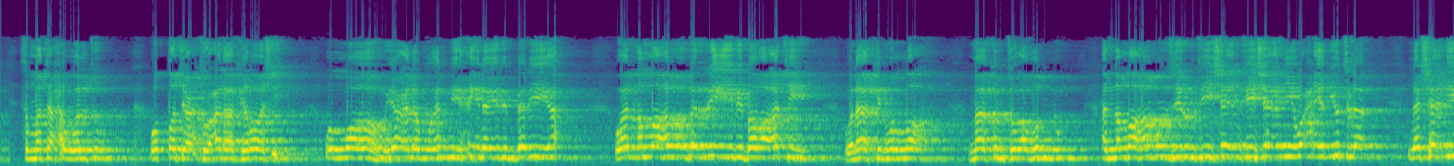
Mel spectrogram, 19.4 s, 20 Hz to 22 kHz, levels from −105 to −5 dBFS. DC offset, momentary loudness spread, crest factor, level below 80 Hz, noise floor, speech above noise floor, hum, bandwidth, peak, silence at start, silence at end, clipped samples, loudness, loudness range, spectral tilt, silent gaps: under 0.1%; 11 LU; 10 dB; -54 dBFS; -33 dBFS; 23 dB; none; 9.2 kHz; 0 dBFS; 0 s; 0 s; 0.4%; -10 LUFS; 2 LU; -6 dB/octave; none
